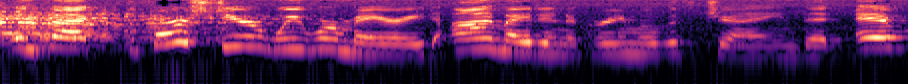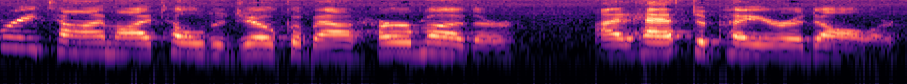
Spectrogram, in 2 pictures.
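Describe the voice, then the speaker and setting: A woman's voice: fairly high pitch, low-quality recording. A woman playing a long-suffering, wisecracking husband in a live old-time radio comedy, with a dry, sardonic delivery. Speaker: actor playing Ace, the husband. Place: live theater stage.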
